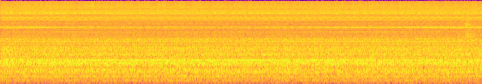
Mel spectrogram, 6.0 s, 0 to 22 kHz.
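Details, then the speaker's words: Hotpoint WMA40 washing machine on fast spin after a 60 wash and rinse: steady rough roar with a gritty edge under the drum whoosh from worn drum bearings, though the spin still holds up. "you can definitely hear the bearings but it's handling it okay"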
